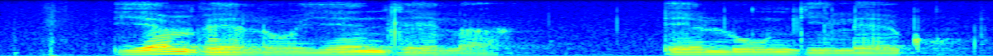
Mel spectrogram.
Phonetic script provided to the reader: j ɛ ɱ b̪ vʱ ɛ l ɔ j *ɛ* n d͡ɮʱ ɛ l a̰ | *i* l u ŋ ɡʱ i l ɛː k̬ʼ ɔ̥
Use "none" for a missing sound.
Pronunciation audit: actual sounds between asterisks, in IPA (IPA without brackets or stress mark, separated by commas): ɛ, e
